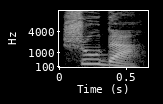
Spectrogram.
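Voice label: "шуда", Komi, female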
